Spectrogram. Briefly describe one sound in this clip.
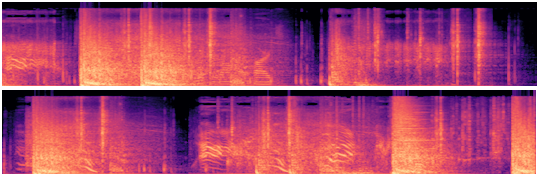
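Gunshots bang loudly, one after another.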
